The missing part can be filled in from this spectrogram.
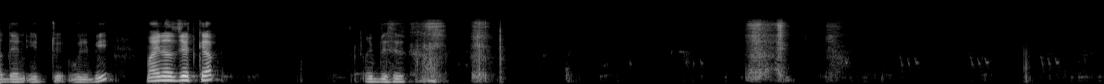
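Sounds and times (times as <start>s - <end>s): faint small sounds: 2.1s - 11.0s.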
